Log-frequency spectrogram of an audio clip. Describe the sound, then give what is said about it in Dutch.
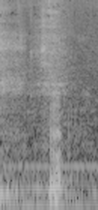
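A small, short burp, a low guttural rumble lasting a fraction of a second, rising briefly out of a quiet, steady background hum. “Ja, Even een klein boertje.”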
